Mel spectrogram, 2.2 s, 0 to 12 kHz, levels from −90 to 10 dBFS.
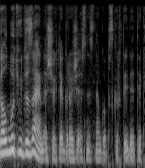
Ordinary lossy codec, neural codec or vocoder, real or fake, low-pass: AAC, 64 kbps; none; real; 10.8 kHz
